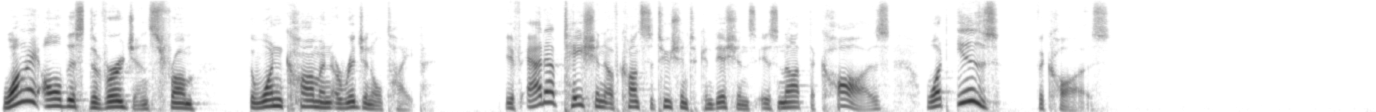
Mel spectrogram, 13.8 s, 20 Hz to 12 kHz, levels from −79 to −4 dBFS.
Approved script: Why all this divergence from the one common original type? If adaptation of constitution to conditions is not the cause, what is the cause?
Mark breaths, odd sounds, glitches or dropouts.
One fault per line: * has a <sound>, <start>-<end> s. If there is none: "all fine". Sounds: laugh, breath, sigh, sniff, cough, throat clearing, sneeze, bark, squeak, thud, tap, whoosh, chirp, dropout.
all fine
